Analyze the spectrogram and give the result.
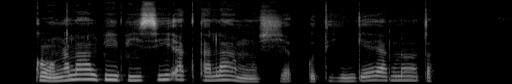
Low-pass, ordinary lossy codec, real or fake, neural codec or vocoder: none; none; real; none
